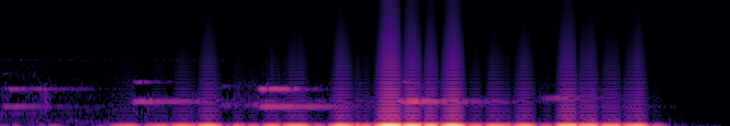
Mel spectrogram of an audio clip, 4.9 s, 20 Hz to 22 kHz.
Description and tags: Creepy Bells
A manipulation of a field recording of a wind chime. Recorded using a Zoom H4n and a Rode NT4.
